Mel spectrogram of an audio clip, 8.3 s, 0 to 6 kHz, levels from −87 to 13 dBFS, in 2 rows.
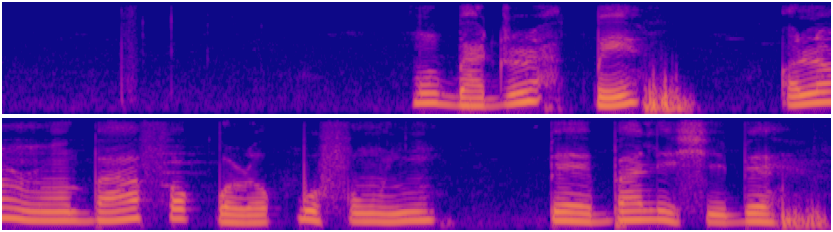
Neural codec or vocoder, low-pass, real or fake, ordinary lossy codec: none; 5.4 kHz; real; none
